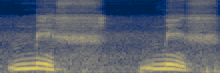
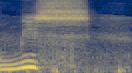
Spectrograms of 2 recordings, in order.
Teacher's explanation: Sa di sini makhrajnya sentil di hujung lidah. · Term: huruf sa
